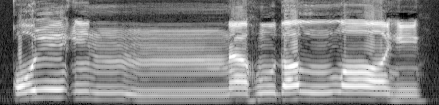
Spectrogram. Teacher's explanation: قاف مستعلیہ میں سے اس لیے قاف کو موٹا پڑھیں گے۔ ان نون کے اوپر تشدید ہے اس لیے یہاں پر غنہ ہوگا۔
